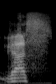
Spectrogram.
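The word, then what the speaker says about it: Gus: stuff, you know, and Gas, you know, in Spain we say Goose, you know. In Spain we say Goose, but in English they call Gas, you know. So for me it's Goose. Of course.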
